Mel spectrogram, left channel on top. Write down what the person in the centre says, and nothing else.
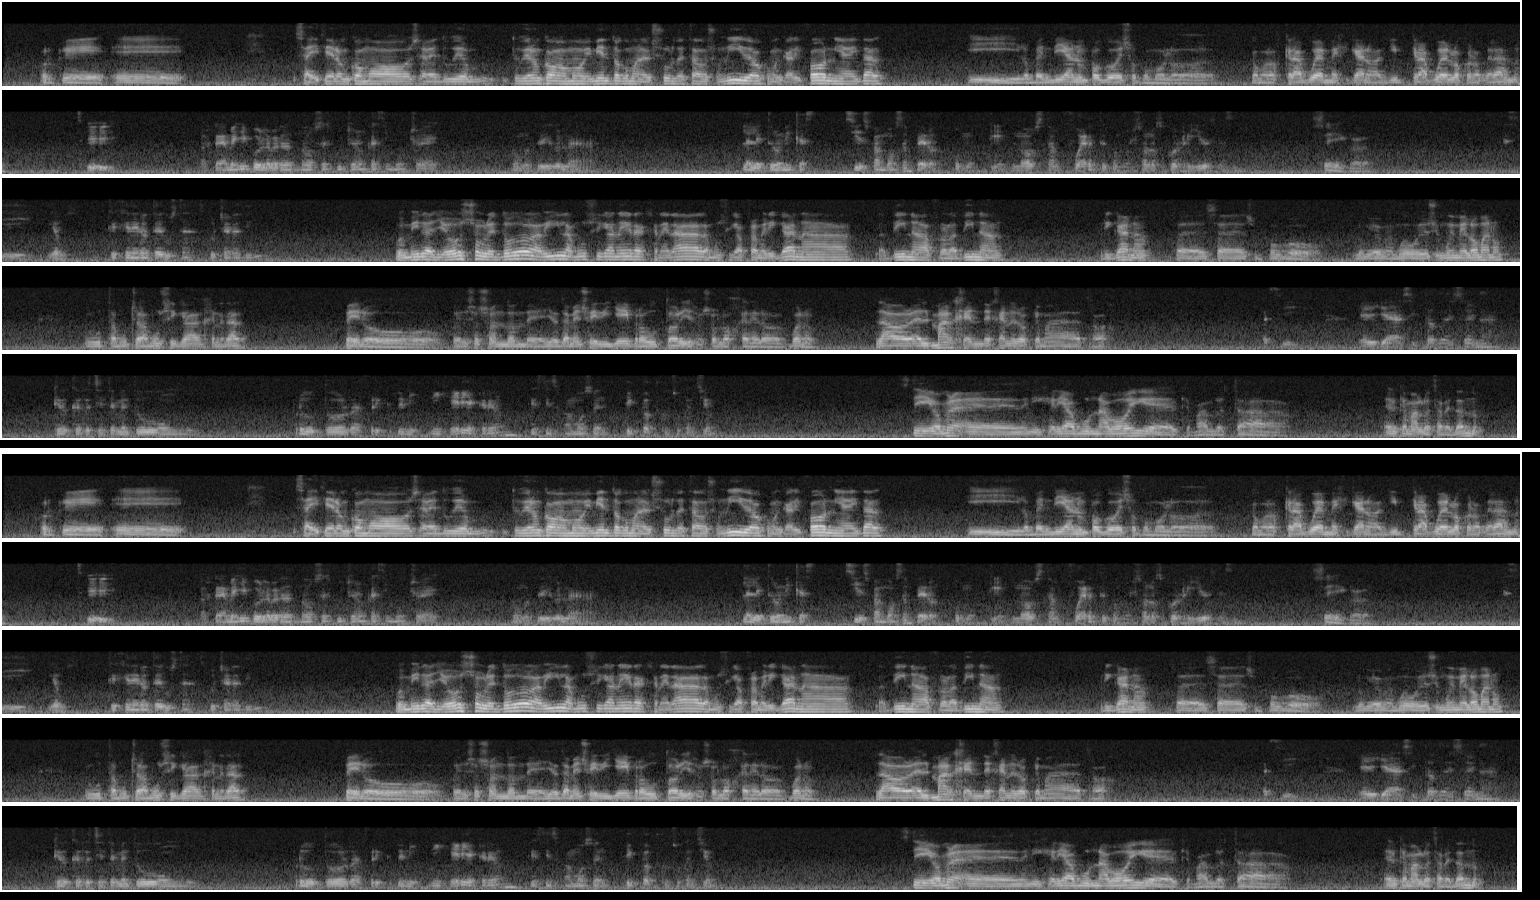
sí. Acá en México, la verdad, no se escucharon casi mucho, ¿eh? Como te digo, la, la electrónica es- sí es famosa, pero como que no es tan fuerte como son los corridos y así.
Así, digamos, ¿qué género te gusta escuchar a ti?
Así, el jazz y todo eso. La, creo que recientemente hubo un productor afric- de Ni- Nigeria, creo, que se hizo famoso en TikTok con su canción.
